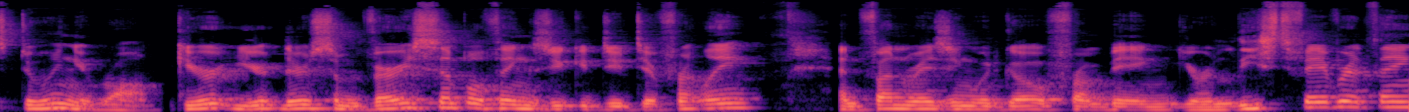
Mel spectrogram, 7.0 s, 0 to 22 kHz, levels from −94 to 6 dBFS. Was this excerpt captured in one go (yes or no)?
yes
